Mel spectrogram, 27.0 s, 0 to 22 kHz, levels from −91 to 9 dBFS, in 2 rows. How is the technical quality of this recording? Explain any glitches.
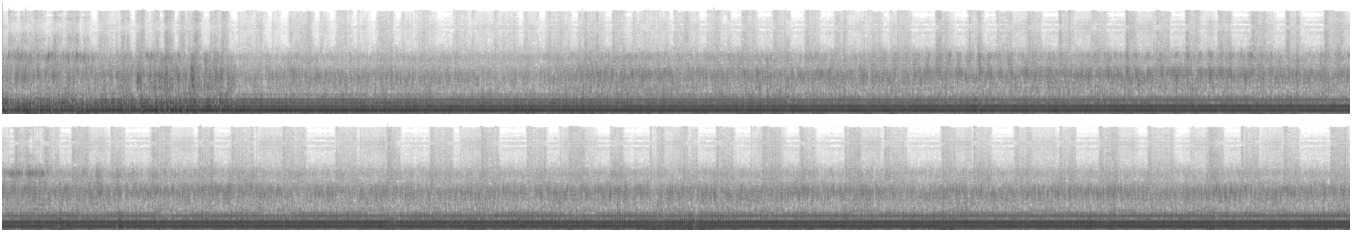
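The recording has timing faults from start to end, caused by the two ends of the link running on mismatched clocks.

Throughout the clip there is clock drift between sender and receiver. The sender's audio clock runs roughly 4% slow relative to the receiver's, so the receiver's jitter buffer keeps draining and the playback side must make up the shortfall to stay in step.

From 0.62 s to 26.75 s there are repeated timing corrections. The receiver repeatedly inserts short repeated fragments, all stretching the audio, so the sound plays at 96% speed and gains about a second overall. These edits are unevenly spaced and at most come across as small hiccups and an unsteady tempo.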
